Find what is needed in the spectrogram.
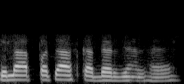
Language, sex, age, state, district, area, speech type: Hindi, female, 60+, Bihar, Madhepura, urban, conversation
